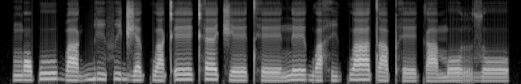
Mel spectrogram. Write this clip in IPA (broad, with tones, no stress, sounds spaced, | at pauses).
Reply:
ŋ ɔ˨ p uː˦ b a˨ ɡ͡b i˦˨ f i˦ d͡ʒ ɛ˨ kʷ a˨ kʼ eː˦ kʰ ɛ˦ t͡ʃ eː˨ tʰ eː˨ n eː˦ ɡʷ a˨ h i˨ kʷ aː˦ t a˨ pʰ eː˨ k a˨ m oː˦ r z o˦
